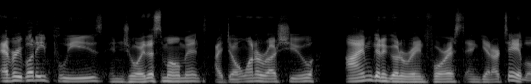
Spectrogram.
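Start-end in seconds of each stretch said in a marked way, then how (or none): none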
